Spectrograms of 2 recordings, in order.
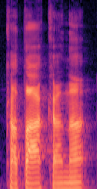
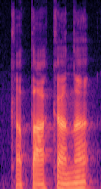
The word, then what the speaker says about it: katakana: in hiragana, but in katakana. By the way, this is the pronunciation of katakana. Again, katakana. So again, second to last syllable, but and the meaning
